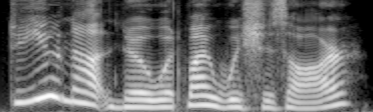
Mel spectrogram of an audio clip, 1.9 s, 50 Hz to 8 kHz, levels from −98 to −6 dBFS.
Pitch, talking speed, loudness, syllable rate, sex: 230 Hz, 255 wpm, -17 LUFS, 5.8 syllables/s, female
